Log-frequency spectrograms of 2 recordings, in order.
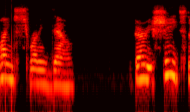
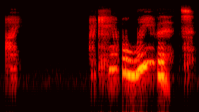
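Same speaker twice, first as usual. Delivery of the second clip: whispered, higher, slow; hushed disbelief at the creature; awed whisper; 9 semitones higher than usual. Acted. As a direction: breathe it out in awe. Awestruck at the creature.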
